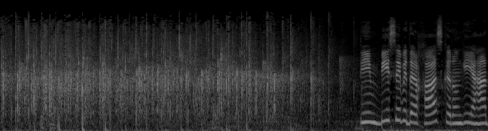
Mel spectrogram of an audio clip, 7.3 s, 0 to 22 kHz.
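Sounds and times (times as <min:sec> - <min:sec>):
loud audience applause: 0:00.0 - 0:05.2
speech: 0:05.4 - 0:07.3.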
